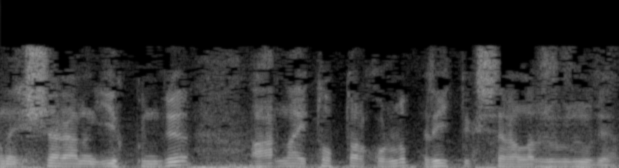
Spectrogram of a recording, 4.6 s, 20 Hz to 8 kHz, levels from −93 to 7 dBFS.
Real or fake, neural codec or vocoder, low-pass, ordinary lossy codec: fake; codec, 16 kHz in and 24 kHz out, 2.2 kbps, FireRedTTS-2 codec; 7.2 kHz; MP3, 24 kbps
